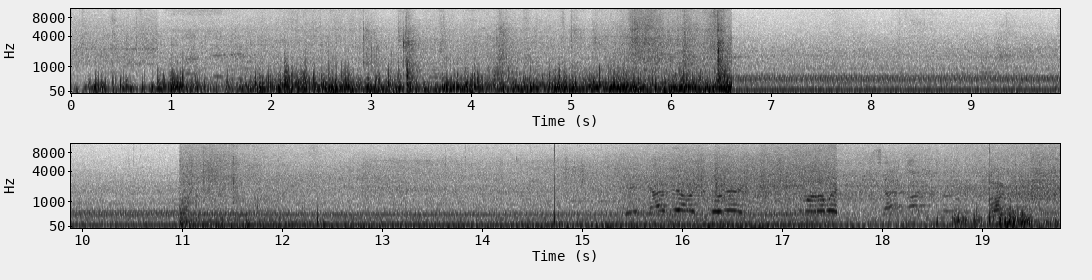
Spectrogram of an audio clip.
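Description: Long-handled broom sweeping snow off a pavement, a rough scraping with several sharper strokes, with wind on the microphone. About six and a half seconds in it cuts to a steady low hum with a faint held tone; faint voices are heard near the end.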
